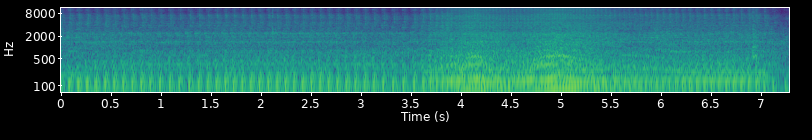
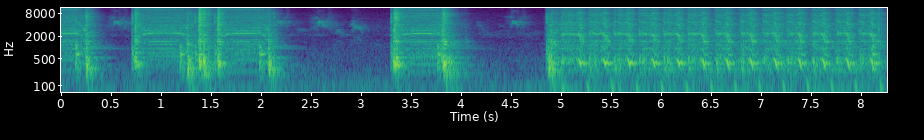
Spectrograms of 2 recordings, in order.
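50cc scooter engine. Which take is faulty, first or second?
second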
